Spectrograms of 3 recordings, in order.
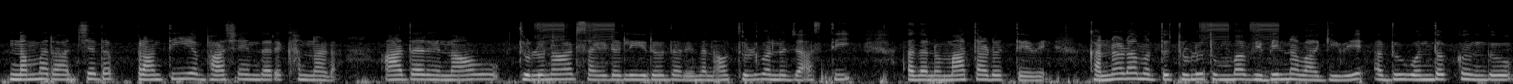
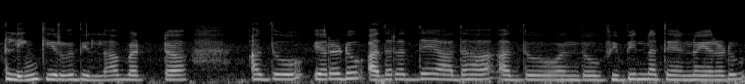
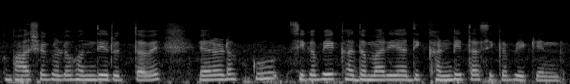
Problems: background sounds at intervals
